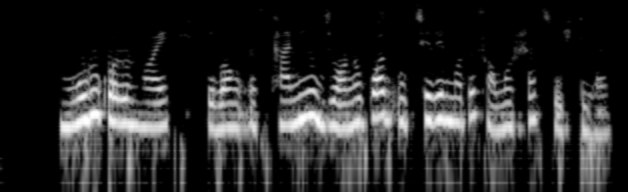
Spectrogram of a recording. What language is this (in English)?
Bangla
